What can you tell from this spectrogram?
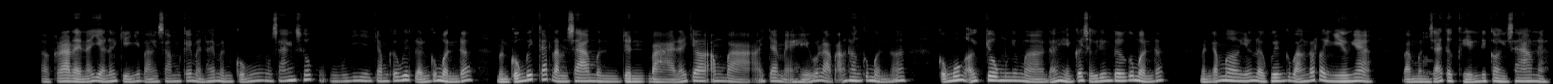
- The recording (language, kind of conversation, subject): Vietnamese, advice, Làm sao để giảm căng thẳng khi sống chung nhiều thế hệ trong một nhà?
- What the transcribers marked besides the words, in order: tapping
